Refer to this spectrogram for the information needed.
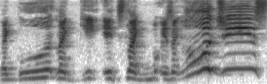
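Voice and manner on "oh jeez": very high, put-on cartoon character voice. Describing a talking alien gun in a game: Morty voice. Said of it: "he's using his Morty voice".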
